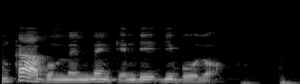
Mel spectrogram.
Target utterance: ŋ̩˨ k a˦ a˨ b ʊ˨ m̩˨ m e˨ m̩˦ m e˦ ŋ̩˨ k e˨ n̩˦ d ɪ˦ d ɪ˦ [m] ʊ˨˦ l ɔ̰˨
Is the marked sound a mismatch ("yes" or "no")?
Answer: yes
